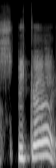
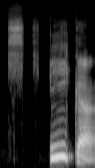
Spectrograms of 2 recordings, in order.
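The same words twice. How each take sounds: First: The first vowel is short. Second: The first vowel is long. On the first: The speaker calls it wrong. "It's not speaker" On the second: The speaker calls it right. "a little bit longer"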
